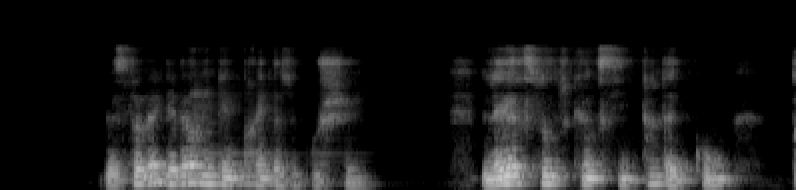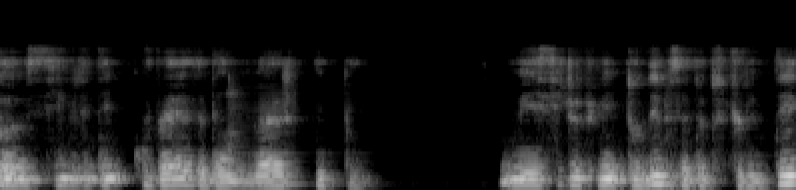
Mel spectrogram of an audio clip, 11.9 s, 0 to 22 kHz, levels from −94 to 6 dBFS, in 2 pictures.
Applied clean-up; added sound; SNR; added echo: neural mask model DeepFilterNet 3.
